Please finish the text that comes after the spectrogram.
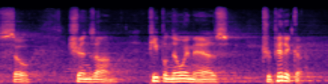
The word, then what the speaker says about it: Xuanzang: It's the Xu, it's an X, and then an umlaut, Xu Yuan, and then the Zang is just not in English syllables. So Xuanzang, people know him as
